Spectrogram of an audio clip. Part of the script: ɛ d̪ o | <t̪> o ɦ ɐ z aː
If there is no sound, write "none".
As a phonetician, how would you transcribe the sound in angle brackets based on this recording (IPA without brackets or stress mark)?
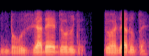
d̪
